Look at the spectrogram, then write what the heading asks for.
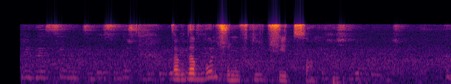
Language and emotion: Russian, neutral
